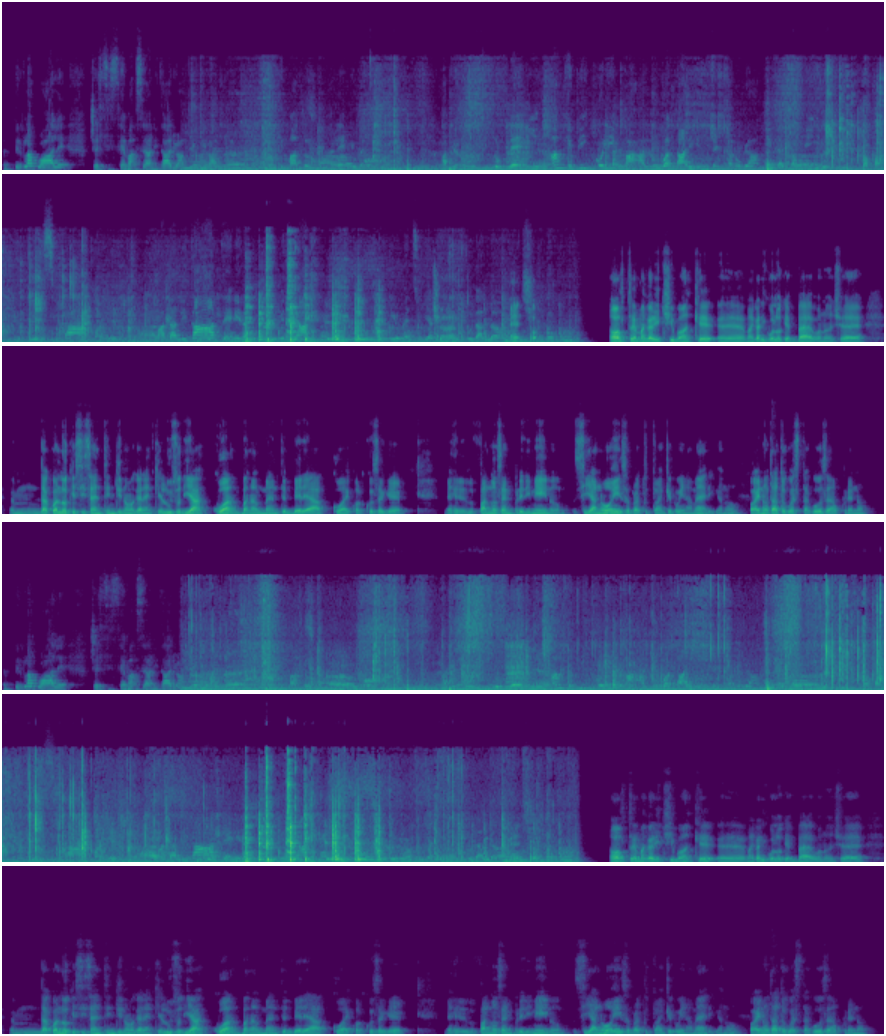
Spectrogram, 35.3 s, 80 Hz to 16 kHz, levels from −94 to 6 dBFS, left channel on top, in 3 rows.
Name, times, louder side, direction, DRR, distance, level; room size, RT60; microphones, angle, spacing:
voice 1, 0.0-19.2, left 2 dB, 30° left, 1.2 m, -48 dB
sound 1, 2.4-19.4, right 5 dB, 60° right, 0.6 m, -37 dB
voice 2, 17.5-17.8 18.5-18.9 19.9-35.0, left 5 dB, 85° left, 0.7 m, -39 dB
8.7 x 5.0 x 2.4 m
head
